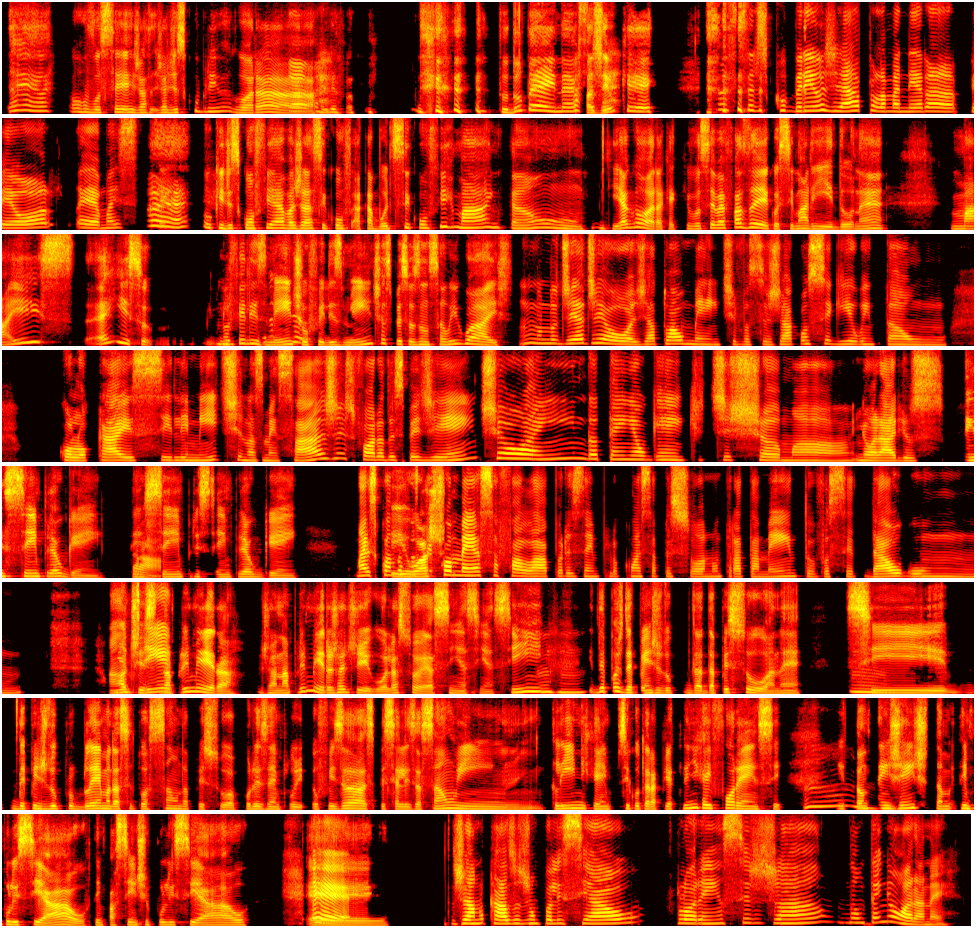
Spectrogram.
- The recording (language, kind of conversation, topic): Portuguese, podcast, Quais limites você estabelece para receber mensagens de trabalho fora do expediente?
- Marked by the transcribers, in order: chuckle; chuckle; "peor" said as "pior"; "forense" said as "florense"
